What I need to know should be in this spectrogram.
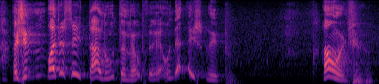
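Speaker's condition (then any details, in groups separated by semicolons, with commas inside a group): Cerebral palsy; no speech as child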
